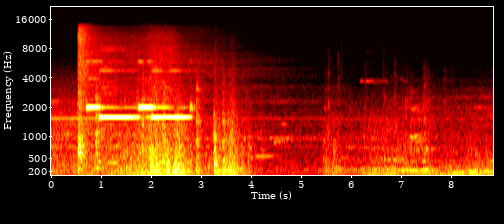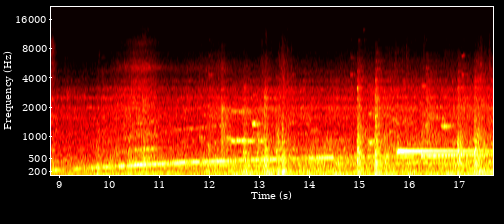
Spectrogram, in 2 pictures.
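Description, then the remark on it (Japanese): A local one-man electric train bound for Matsue Shinjiko Onsen, next stop Ōtera, pulls away after its doors close with a short chime, the motor's whine rising steadily in pitch as it gathers speed, with continuous rumbling from inside the carriage. “この電車は各駅停車の松江新宿温泉行きワンマン電車です。”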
